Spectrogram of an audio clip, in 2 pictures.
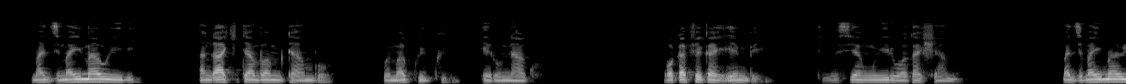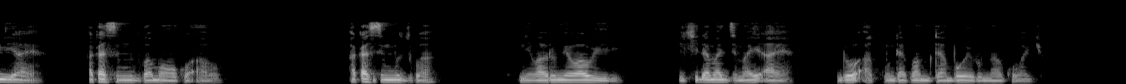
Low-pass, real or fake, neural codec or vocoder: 7.2 kHz; real; none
